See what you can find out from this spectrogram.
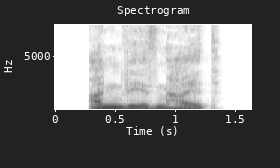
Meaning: presence
- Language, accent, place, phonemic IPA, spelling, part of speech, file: German, Germany, Berlin, /ˈanˌveːzn̩haɪ̯t/, Anwesenheit, noun, De-Anwesenheit.ogg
